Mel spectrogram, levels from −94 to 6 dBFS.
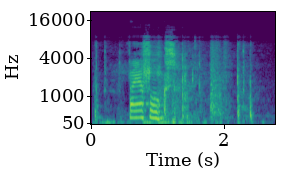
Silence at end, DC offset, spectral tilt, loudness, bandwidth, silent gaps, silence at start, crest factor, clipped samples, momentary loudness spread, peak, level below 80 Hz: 0.3 s; under 0.1%; -3.5 dB/octave; -17 LUFS; 9.6 kHz; none; 0.05 s; 18 dB; under 0.1%; 16 LU; -2 dBFS; -36 dBFS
